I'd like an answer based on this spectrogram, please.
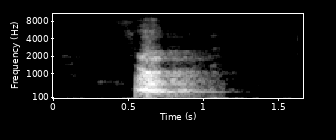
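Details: Bully Kutta dog from Bangalapudur giving one loud, deep, harsh bark that lasts about half a second and then fades quickly, with near silence before and after.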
